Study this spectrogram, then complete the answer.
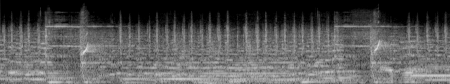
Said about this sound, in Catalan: Anem a la màquina d'escriure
